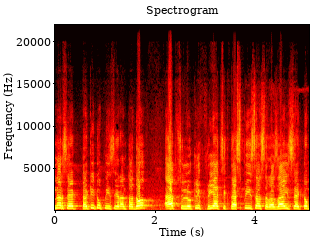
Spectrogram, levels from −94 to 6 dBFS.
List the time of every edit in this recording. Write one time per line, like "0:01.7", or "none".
0:03.6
